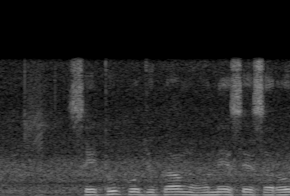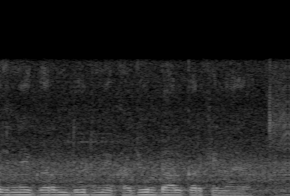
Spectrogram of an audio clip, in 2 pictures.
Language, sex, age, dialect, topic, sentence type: Hindi, male, 31-35, Awadhi Bundeli, agriculture, statement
